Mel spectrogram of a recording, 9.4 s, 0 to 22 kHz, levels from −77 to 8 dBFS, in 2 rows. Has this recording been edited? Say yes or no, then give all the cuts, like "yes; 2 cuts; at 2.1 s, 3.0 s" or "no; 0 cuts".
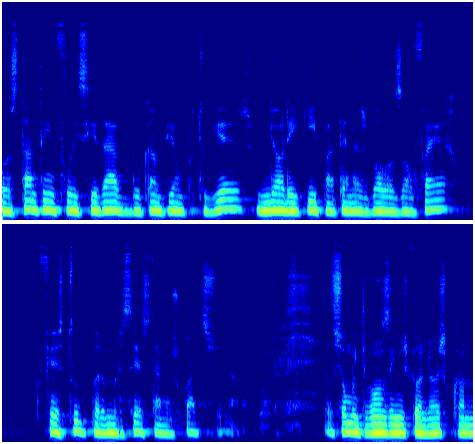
no; 0 cuts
